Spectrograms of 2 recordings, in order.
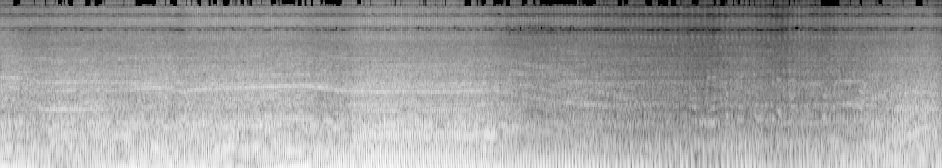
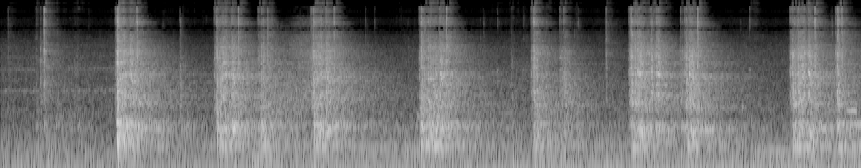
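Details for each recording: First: Scooty scooter kick-started after a cold no-start, then revving: small engine revs up and settles in smooth, even bursts, no knocks or misses; running cleanly. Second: Scooter that won't start: about eight short electric starter bursts roughly a second apart whir and stop, and the engine never catches or fires; crank, no start.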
